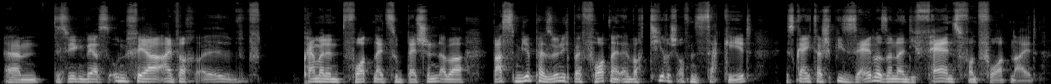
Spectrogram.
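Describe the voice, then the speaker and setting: A man's voice: mid-range voice, moderate pace, bright, forceful tone. A man in casual, opinionated podcast chat, speaking in a blunt, colloquial way. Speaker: podcast panellist.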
